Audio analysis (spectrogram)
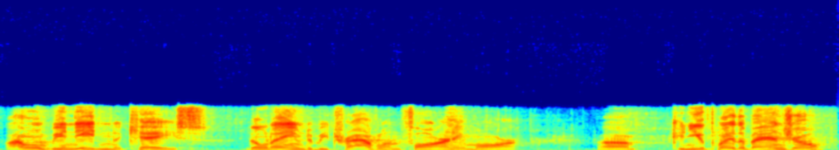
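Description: An actor playing an easygoing, teasing young cowboy with an American West accent, polite and folksy, in a 1950s radio drama. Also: male voice, a little high, big pitch swings, normal speed, sharp tone, full character voice. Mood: wry teasing. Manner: folksy, polite, hesitant with uhs. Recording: muffled vintage radio broadcast.

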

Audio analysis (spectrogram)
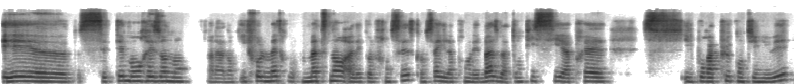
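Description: Husky-voiced middle-aged woman, hesitant. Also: medium pitch, fairly even intonation, normal speed, dark tone. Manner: thoughtful, hesitant, many fillers. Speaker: interviewee, mother. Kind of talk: casual interview.

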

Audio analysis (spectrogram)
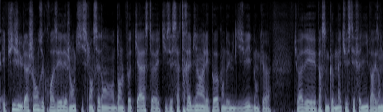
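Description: A man's voice: low-pitched, mellow. A man talking casually in an interview as a podcaster, explaining his ideas conversationally with asides to the listener.

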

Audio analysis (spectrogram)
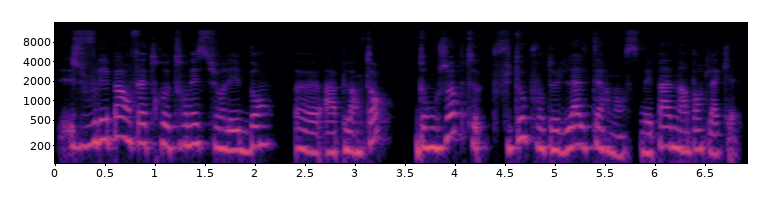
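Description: A woman's voice: mid-range voice, expressive, moderate pace, mellow. A woman in her thirties from the Paris region, a coach telling her own career story in a candid, conversational way with some slang. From Paris region, France. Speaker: coach and podcast host. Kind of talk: personal storytelling monologue.

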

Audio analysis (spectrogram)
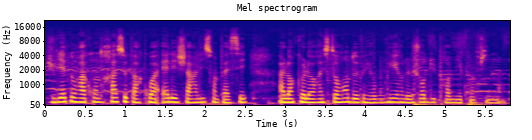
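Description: A woman's voice: lowish voice, little pitch movement, fast, soft background music. A woman hosting a food podcast, reading an introduction and then asking questions in a curious, casual way. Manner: warm, curious questioning with fillers. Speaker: podcast host.

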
